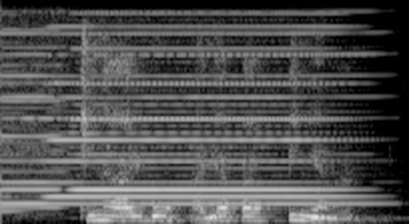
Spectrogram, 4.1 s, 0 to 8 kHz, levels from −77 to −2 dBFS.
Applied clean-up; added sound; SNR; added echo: none; Harmonica; -1 dB; reverberation time 0.6 s.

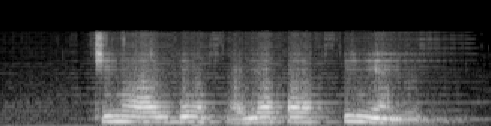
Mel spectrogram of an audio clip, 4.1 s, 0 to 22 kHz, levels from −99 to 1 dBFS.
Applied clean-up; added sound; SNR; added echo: neural separator model SepFormer DNS4.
